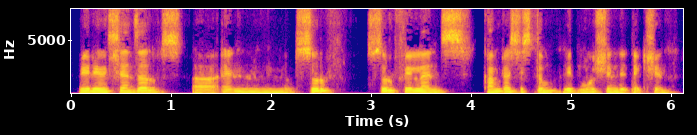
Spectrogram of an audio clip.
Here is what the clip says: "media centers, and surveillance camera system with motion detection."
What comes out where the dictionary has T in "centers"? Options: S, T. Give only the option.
S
